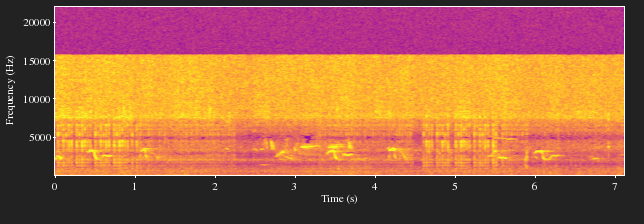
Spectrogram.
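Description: Faint, scattered chirps and short calls of small birds over a low steady background hiss.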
